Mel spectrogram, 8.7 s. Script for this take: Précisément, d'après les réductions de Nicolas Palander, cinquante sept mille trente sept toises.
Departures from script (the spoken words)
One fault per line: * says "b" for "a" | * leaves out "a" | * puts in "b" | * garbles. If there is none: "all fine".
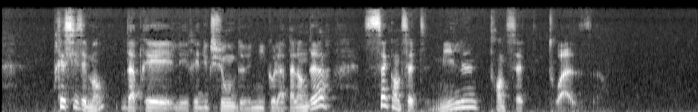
all fine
